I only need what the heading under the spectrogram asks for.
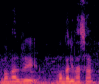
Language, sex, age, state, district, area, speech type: Odia, male, 45-60, Odisha, Balangir, urban, spontaneous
